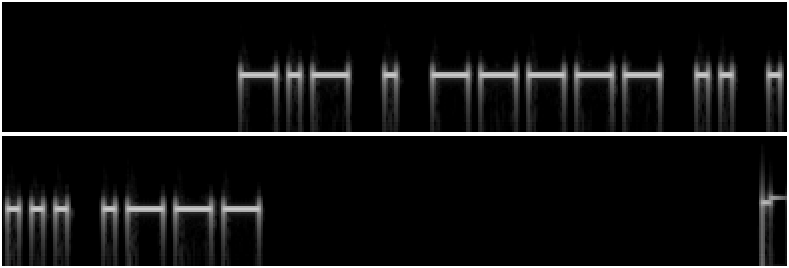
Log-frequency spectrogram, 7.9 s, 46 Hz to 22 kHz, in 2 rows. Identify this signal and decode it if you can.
Morse code, heard as a keyed tone, about 21 wpm, 700 Hz. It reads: KE0IHJ
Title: USA Call Signs - 6 Characters - 20wpm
